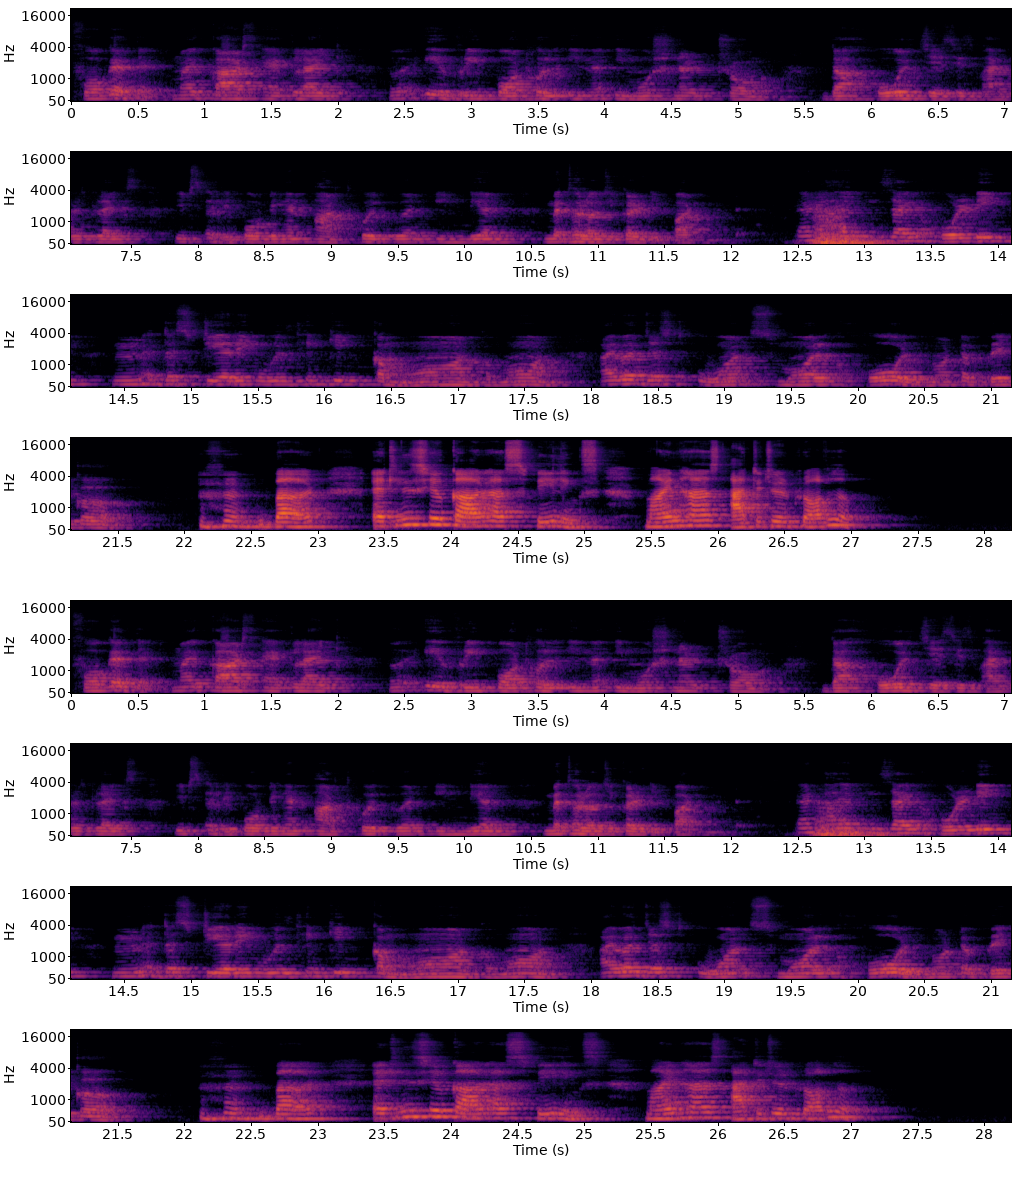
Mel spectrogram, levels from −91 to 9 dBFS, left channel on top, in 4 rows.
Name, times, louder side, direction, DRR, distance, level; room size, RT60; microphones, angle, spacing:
voice 1, 0.0-2.0 2.4-5.3 5.6-10.3 10.6-11.9 12.5-14.1 14.4-17.7 18.1-21.5, right 1 dB, 35° right, 1.0 m, -42 dB
voice 2, 12.6-13.1 22.1-27.0, left 6 dB, 65° left, 0.5 m, -32 dB
7.8 x 2.8 x 4.5 m
head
